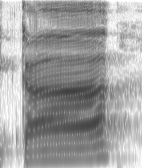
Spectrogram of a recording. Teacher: واو مدہ میں بھی آپ ایک الف کے برابر کھینچیں گے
